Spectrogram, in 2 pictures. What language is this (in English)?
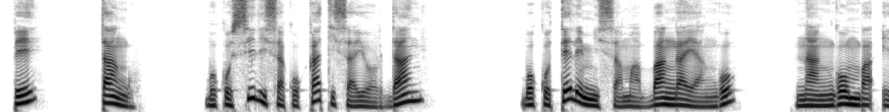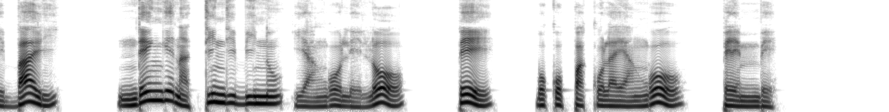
Lingala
